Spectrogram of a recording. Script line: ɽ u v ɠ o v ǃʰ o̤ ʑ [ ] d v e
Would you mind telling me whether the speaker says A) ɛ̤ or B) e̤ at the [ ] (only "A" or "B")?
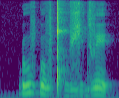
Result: B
